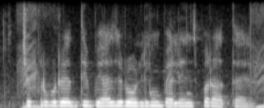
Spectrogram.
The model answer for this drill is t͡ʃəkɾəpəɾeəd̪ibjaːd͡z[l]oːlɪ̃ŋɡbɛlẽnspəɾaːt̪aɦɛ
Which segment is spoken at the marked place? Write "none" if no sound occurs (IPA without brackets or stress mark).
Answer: ɾ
